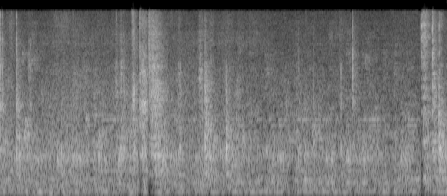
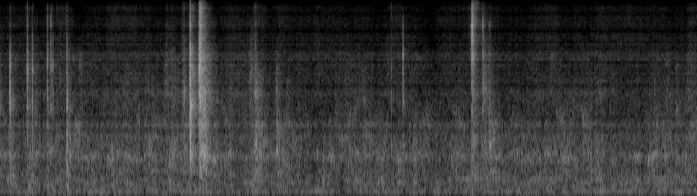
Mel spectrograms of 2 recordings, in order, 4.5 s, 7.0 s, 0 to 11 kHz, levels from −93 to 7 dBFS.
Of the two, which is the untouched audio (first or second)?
first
